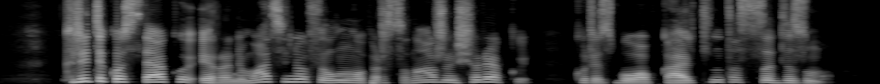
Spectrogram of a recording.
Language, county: Lithuanian, Kaunas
